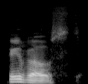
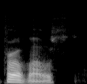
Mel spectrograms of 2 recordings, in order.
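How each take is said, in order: First: The first syllable sounds like 'pre'. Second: The first syllable sounds like 'pro'. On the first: The speaker calls it right. "not Provost, Prevost" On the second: The speaker calls it wrong. "not Provost"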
